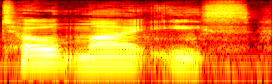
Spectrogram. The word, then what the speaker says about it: Ptolemaeus: We're gonna not pronounce the P. We're gonna go Ptolemaeus. Teller Knight Ptolemaeus.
